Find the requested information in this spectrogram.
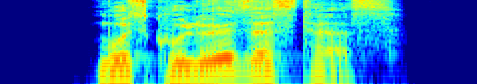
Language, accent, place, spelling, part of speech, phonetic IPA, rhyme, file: German, Germany, Berlin, muskulösestes, adjective, [mʊskuˈløːzəstəs], -øːzəstəs, De-muskulösestes.ogg
- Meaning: strong/mixed nominative/accusative neuter singular superlative degree of muskulös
